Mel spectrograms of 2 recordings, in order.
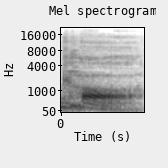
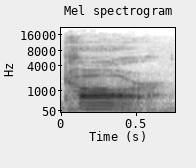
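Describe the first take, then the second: First: The final R is not pronounced. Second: The final R is clearly pronounced. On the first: This is how people say it today. "People would say ... and car" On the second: This is how it was said in earlier times. "in those days, it would have been heart and car"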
